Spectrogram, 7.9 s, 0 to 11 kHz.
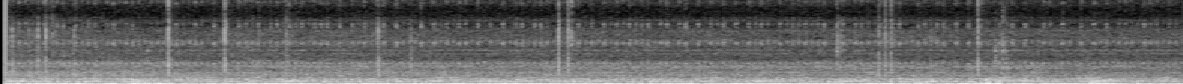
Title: w140 issue, rough idle after 1 hour driving.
